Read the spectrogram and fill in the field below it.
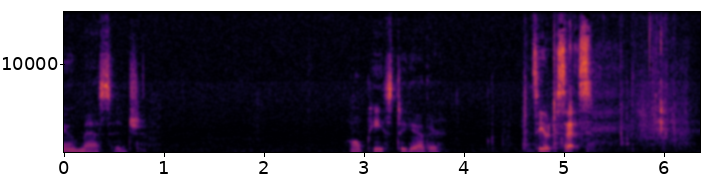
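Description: A young woman reads aloud close by, in a gentle, expressive voice.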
